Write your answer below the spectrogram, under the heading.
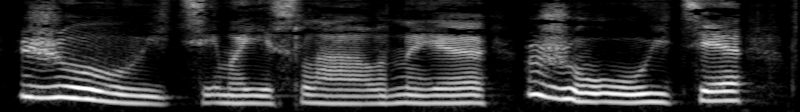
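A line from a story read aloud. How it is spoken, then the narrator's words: Insinuating coaxing voice. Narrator (Russian): вкрадчивым голосом уговаривала красотка Джина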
